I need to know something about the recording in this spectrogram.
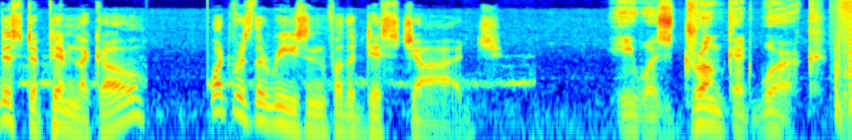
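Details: Adult male voices, acted courtroom exchange; normal speech.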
